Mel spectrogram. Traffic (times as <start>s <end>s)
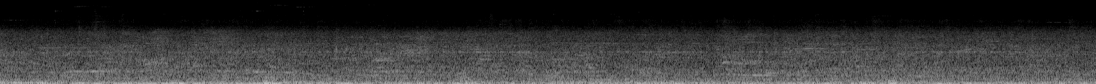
0.0s 4.8s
